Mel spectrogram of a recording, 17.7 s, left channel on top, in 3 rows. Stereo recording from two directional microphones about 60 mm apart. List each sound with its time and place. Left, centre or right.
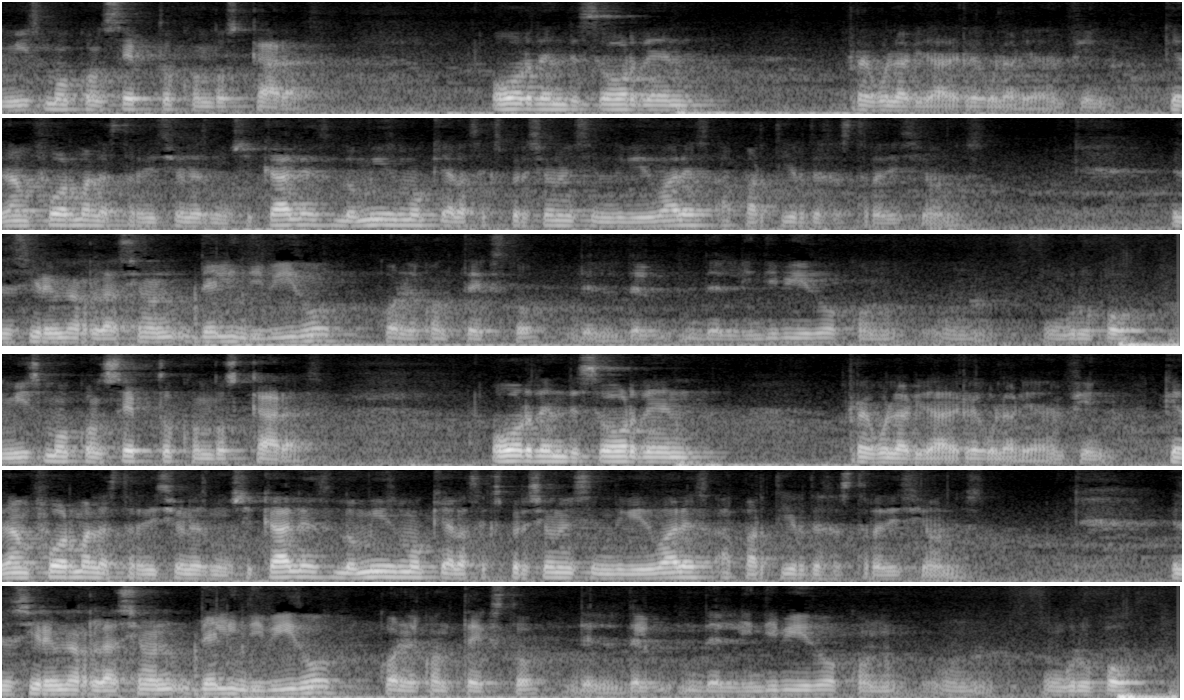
0.0 s speech: right
11.7 s speech: right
